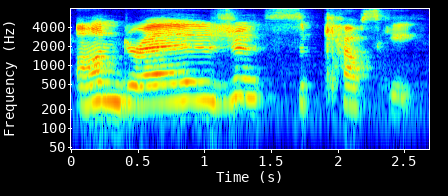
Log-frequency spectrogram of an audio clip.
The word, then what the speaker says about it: Andrzej Sapkowski: Andrzej Sapkowski.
